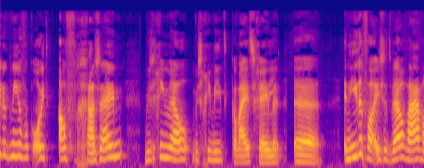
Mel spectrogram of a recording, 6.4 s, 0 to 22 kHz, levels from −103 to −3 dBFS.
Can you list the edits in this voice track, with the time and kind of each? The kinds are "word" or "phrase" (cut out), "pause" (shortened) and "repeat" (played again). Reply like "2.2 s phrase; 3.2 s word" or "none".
4.3 s pause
